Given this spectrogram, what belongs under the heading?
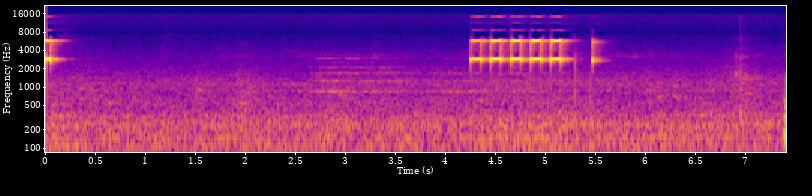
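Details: Hospital syringe pump, alarm set: a burst of about six rapid high-pitched electronic beeps, then a single beep: syringe pump alarm sounding.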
